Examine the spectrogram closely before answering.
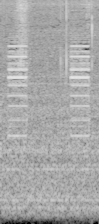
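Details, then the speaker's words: Truck cab while driving: two short bursts of high, even beeping about a second apart over steady cab noise, recurring for weeks; the mechanic suspects a bad sensor; intermittent warning beep, cause unconfirmed. "you've got sensors to back up so you hear this and i mean it is that annoying i'm driving back"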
